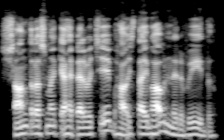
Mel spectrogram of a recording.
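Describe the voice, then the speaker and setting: Husky male teacher drilling exam answers. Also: medium pitch, fairly bright tone, highs cut off. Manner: repeats key words slowly, keeps asking "ठीक है"; calls the students "my dear children". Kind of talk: exam-prep Hindi lesson.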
